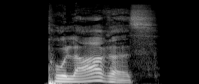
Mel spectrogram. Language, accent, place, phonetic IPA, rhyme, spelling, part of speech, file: German, Germany, Berlin, [poˈlaːʁəs], -aːʁəs, polares, adjective, De-polares.ogg
- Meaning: strong/mixed nominative/accusative neuter singular of polar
